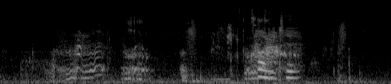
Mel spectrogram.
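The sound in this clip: A dog whimpers in a few faint, high, wavering whines with pauses between them, over low background noise.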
